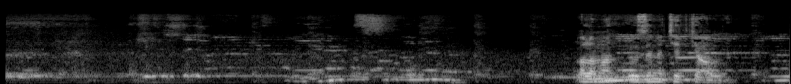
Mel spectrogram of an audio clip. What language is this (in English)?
Uzbek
